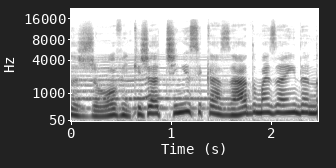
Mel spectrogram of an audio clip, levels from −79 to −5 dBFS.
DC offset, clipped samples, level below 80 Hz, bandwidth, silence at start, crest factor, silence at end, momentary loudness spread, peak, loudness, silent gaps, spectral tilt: under 0.1%; under 0.1%; -60 dBFS; 16 kHz; 0 s; 12 dB; 0 s; 3 LU; -10 dBFS; -24 LUFS; none; -5.5 dB/octave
